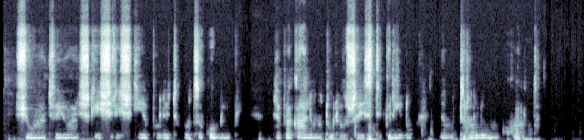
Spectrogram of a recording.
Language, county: Lithuanian, Marijampolė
